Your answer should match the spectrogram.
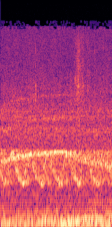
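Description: Faint siren-like wailing tone that glides slowly upward, then levels off.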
